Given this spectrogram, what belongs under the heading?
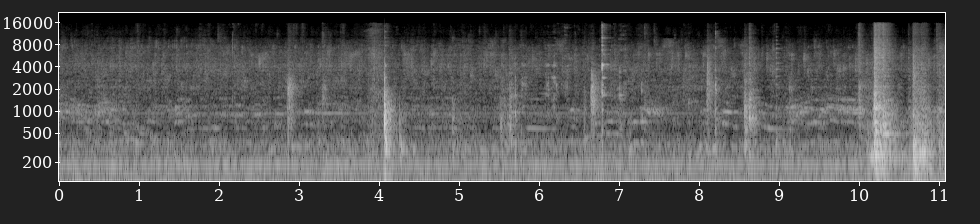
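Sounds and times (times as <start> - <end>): plates and dishes clinking: 2.8 - 9.2.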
